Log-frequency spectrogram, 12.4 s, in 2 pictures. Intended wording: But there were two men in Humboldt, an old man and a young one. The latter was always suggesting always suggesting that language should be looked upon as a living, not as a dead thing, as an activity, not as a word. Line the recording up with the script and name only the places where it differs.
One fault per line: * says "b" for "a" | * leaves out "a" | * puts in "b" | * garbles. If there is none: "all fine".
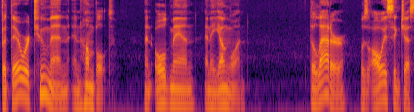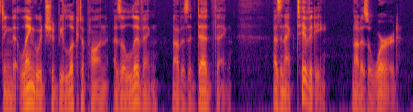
* leaves out "always suggesting"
